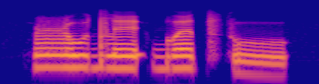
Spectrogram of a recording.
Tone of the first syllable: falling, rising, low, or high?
high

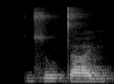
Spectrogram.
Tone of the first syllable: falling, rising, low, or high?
falling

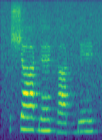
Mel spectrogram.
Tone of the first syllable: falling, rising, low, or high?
high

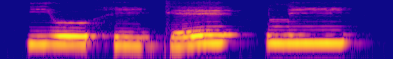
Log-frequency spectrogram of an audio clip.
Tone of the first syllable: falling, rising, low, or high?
low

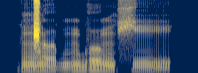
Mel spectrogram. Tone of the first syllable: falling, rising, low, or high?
low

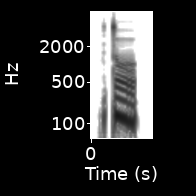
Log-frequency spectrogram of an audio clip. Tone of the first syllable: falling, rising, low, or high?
low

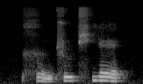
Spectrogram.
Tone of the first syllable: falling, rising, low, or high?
low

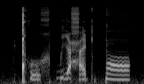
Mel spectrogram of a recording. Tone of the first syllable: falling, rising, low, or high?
low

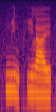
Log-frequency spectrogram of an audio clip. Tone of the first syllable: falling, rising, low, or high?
falling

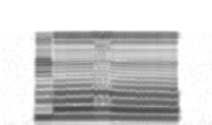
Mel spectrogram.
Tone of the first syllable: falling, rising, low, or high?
high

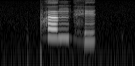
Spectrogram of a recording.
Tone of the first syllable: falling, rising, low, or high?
high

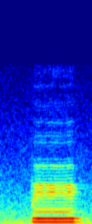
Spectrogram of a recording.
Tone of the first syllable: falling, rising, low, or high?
high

